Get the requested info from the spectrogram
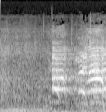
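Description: High-pitched voices shouting near the microphone, starting suddenly about a second in, after a low steady hum.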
